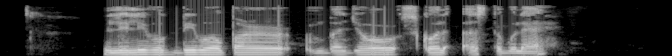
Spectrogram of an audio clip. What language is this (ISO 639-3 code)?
bsh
